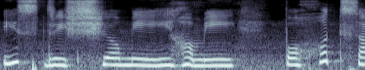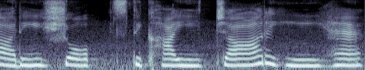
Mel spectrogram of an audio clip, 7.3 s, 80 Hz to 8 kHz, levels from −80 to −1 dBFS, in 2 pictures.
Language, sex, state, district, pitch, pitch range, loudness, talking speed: Hindi, female, Punjab, Fazilka, 225 Hz, 215-240 Hz, -12 LUFS, 90 wpm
